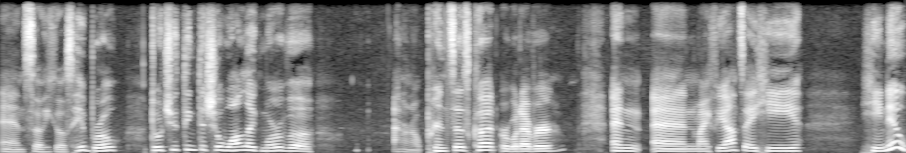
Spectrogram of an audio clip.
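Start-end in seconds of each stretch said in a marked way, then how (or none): 0.7-3.1 fast, rattled-off, put-on Romanian accent. Retelling a man's ring advice to the speaker's fiancé, imitating a romanian accent. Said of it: "he kind of talks like that".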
